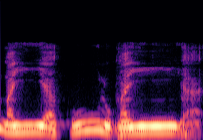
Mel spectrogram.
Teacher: Salah satu contoh bagian dari huruf idgham bigunah. Ya, nun ketemu dengan ya itu dibaca dengan dengung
